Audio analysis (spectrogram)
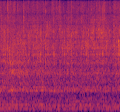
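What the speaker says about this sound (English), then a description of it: "they will pop and sizzle" Padrón peppers fry in hot oil, giving a steady, close, hissing sizzle with faint crackles and pops throughout.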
